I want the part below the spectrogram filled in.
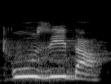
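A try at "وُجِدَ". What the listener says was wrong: উজিদা, খুব সুন্দর হয়েছে।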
